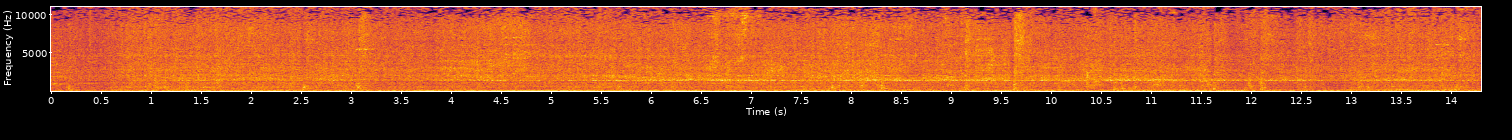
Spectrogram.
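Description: Diesel-hauled passenger train running on the line, heard from on board: a steady low rumble with wheels clicking over the rail joints.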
